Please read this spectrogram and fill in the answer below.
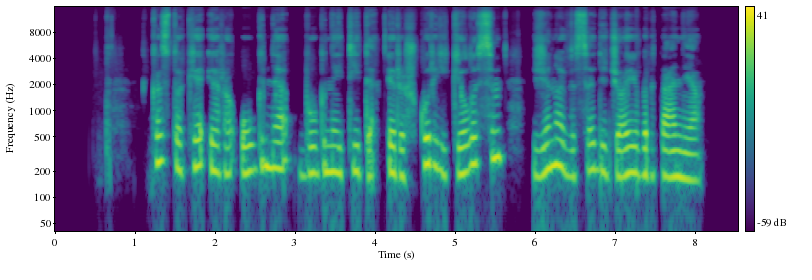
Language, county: Lithuanian, Vilnius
